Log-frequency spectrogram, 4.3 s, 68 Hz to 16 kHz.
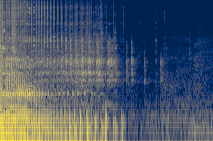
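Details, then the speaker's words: Ryobi RY905500 5500 W generator, choke on, a shot of starting fluid: it fires for about two seconds, then sputters and dies. Fuel starvation, main jet probably clogged; slow bowl draining also hints at the needle and seat or the fuel line. "good so it's just not getting fuel so the main jet probably is clogged"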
